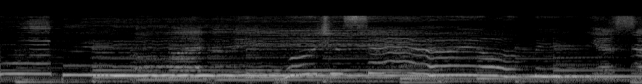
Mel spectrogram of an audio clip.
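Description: Children's choir singing a slow song in harmony, with long held notes.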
